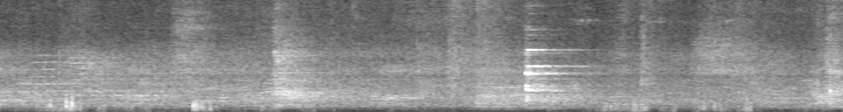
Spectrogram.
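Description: A few dull thuds and knocks over faint voices and hall noise, with a brief high squeak-like tone about four seconds in.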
